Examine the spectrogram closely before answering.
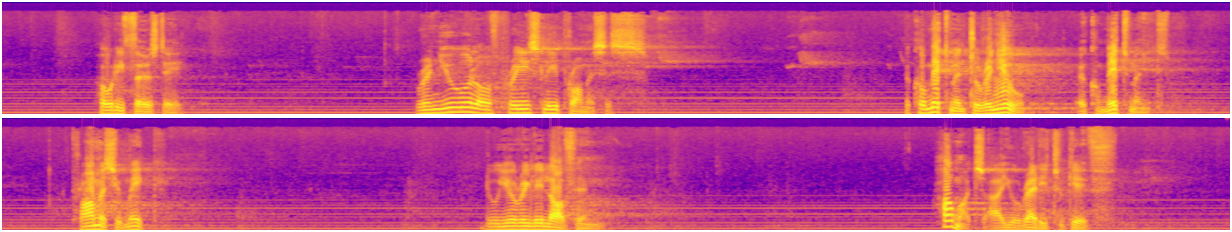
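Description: An older man chants short phrases into a microphone, heard over loudspeakers in a large echoing hall.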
